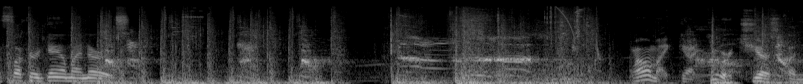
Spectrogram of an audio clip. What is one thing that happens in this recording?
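Heavy blows thud and crack in a brawl.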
